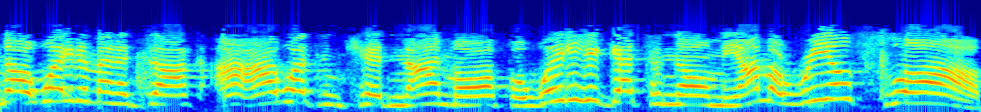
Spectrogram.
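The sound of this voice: In a put-on character voice with a New York accent, a woman talks at a fairly quick pace with lively intonation. Her pitch is extremely high and her tone is bright and sharp.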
